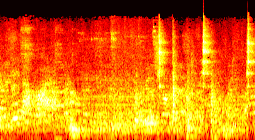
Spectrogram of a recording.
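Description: A rock band plays loudly on stage.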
